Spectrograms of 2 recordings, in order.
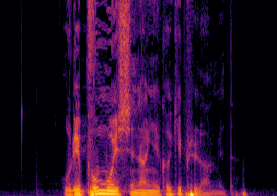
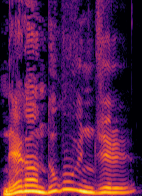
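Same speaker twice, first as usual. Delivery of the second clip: impassioned climax; 10 semitones higher, 4 dB louder, slower than usual. Real, not acted. Preacher climaxing on Jesus' words.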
